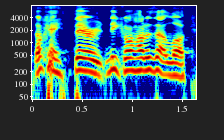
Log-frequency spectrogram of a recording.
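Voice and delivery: normal talking voice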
